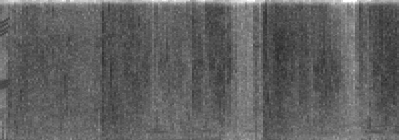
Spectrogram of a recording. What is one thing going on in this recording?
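A plasma grenade explodes with a loud blast.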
